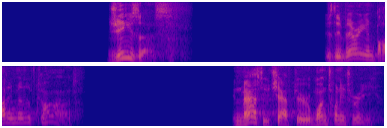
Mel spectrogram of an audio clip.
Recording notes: This is a sermon recorded live at the Lebanon Bible Fellowship in Lebanon, PA on 8/22/2021 during the morning service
